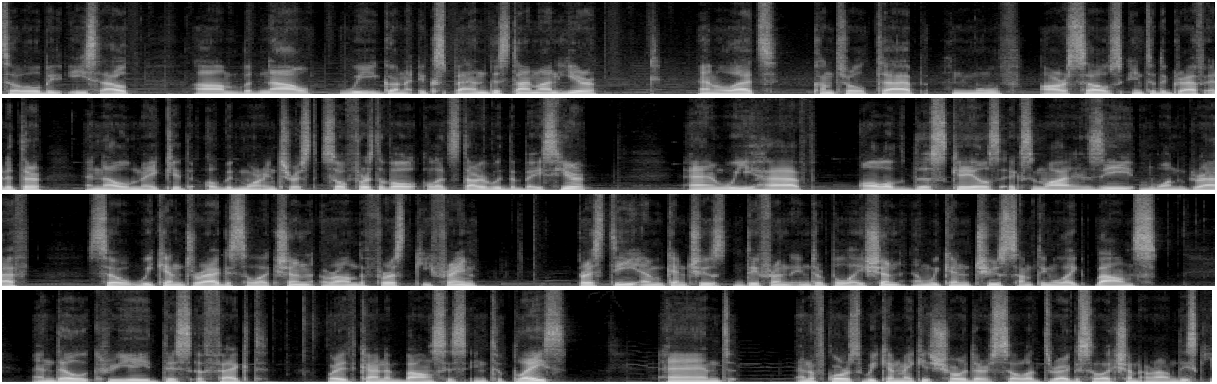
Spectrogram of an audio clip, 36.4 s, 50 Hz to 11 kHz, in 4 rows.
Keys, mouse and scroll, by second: 0.5 middle click, 3.3-5.4 drag, 6.4 ctrl+Tab, 8.8-9.4 scroll down 3, 9.4 middle click, 12.5 click, 14.8 click, 18.7 click, 19.3-20.9 drag, 22.0 t, 27.0-29.4 drag, 29.4 space, 31.1 space, 33.2-35.2 drag.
